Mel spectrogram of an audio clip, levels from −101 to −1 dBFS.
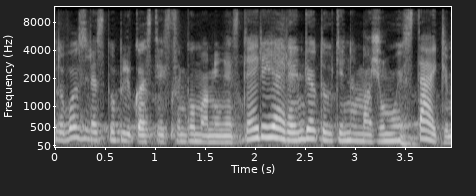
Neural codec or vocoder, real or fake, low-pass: codec, 24 kHz, 1 kbps, SNAC; fake; 10.8 kHz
